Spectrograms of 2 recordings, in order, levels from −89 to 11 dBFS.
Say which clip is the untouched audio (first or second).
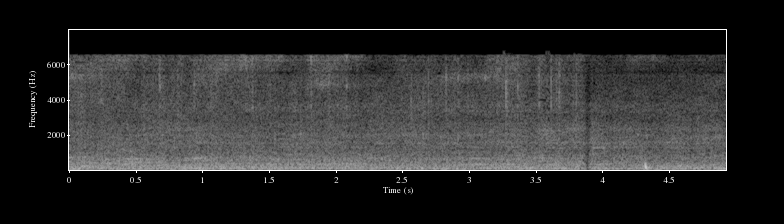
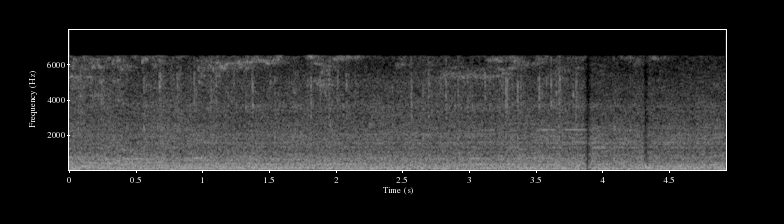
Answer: second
